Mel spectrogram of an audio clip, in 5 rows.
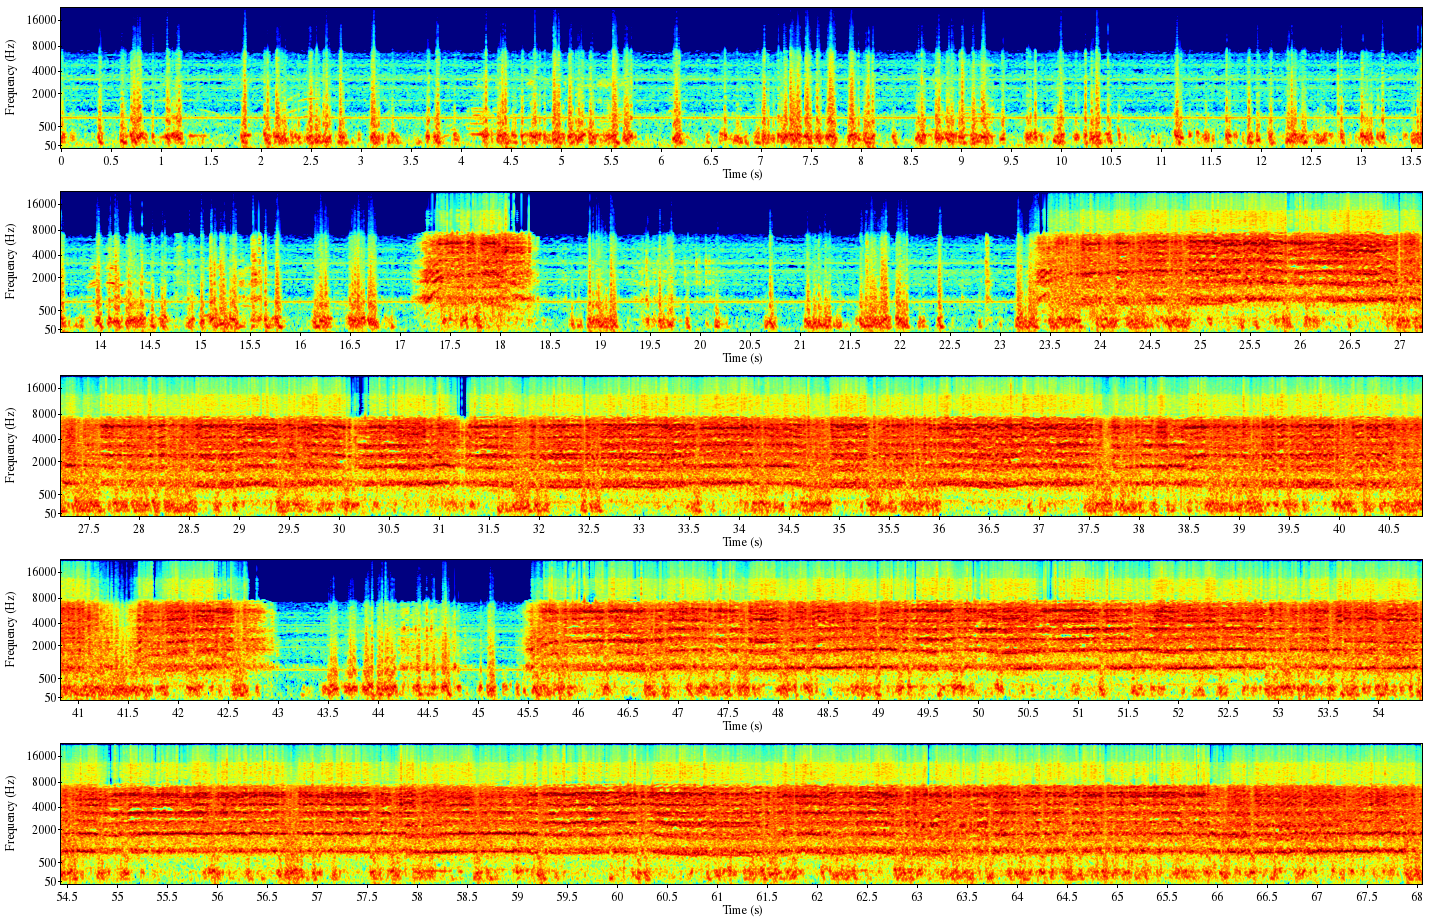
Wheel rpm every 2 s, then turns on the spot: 0, 0, 0, 0, 0, 0, 0, 0, 50, 30, 0, 40, 210, 220, 220, 220, 210, 220, 220, 210, 160, 50, 30, 210, 220, 220, 230, 220, 230, 220, 220, 220, 230, 220.
18-20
